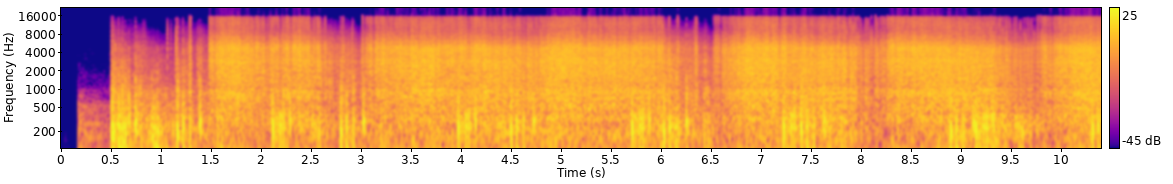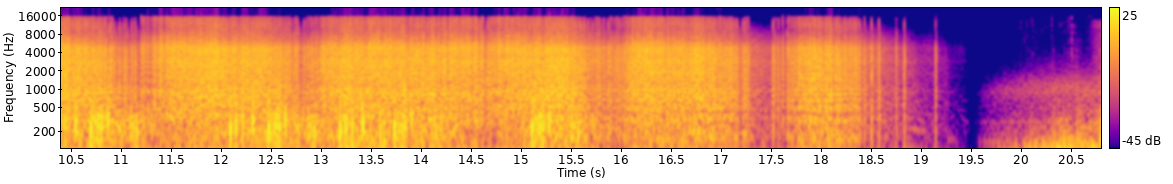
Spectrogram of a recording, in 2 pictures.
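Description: Geisha 1534 Barracuda 10-shot firework cake firing: a sharp start about half a second in, then dense crackling and fizzing from its crackling mine and fish effects, swelling and easing in waves about every second and a half, dying away near the end.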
